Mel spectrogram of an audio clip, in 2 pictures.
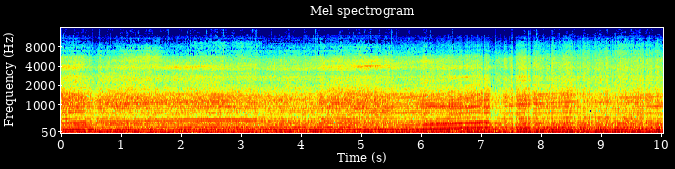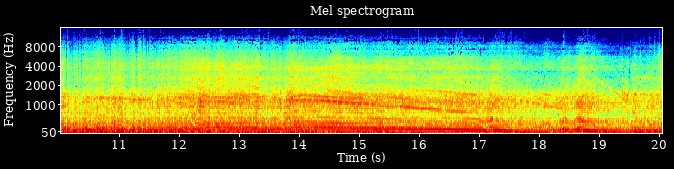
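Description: Yamaha FZ-09's 847 cc inline three-cylinder engine on its stock exhaust, heard from the rider's seat while riding. Its pitch rises for the first seven seconds, breaks off sharply, climbs again, then falls steadily over the last several seconds as the bike slows.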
